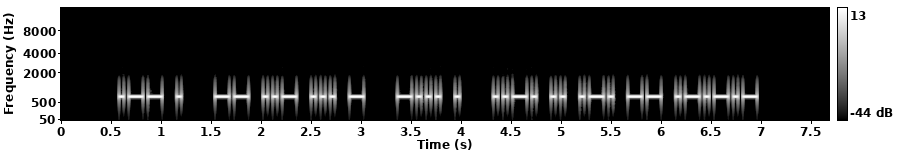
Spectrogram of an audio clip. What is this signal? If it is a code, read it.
Morse code, heard as a keyed tone, about 25 wpm, 700 Hz. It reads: WE MUST BE FIRM.
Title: Sentences from Top 1400 Words 25wpm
